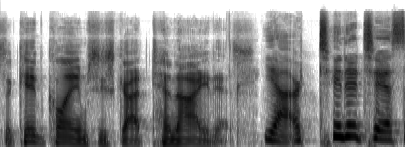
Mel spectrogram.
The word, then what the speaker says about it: tinnitus: tinnitus yeah or tinnitus i was told i was saying it wrong when i said they always called it tonight they just change it once everyone can pronounce it then they don't like the fact that lay people can pronounce their medical so then they change i mean dead grandma says it's tinnitus oh man my grandmother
